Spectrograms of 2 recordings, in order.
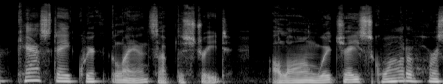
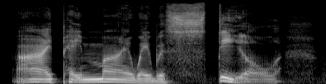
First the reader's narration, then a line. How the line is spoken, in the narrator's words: roared the man in armor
